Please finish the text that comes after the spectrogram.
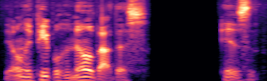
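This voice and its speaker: A man's voice: medium pitch, fairly quick, creaky, slightly rough, no echo. A man co-hosting a podcast, chatting casually and enthusiastically about stories in a slangy way. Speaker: podcast co-host. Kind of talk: casual film and book discussion.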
